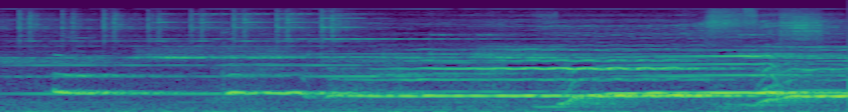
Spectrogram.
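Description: Contemporary opera music: two high tones held together and growing louder, with sliding glissandi rising into them about three seconds in and again near the end.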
